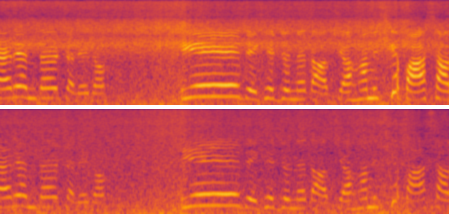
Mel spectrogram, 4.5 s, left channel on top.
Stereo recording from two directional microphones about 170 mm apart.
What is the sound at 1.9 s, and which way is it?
Speech, centre (ahead or behind).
